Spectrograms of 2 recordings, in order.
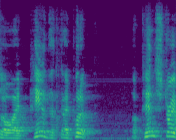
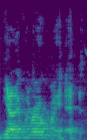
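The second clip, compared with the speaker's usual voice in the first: ordinary talk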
